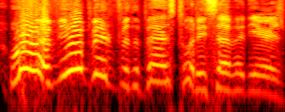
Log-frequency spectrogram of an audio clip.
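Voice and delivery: loud, high snarky jab; mock the listener, loud and snide. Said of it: "I could snarkily say".

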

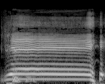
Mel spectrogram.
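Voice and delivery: high, loud mock yay; mock cheer. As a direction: squeal a fake victory cheer. Mock cheer for winning bid.

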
